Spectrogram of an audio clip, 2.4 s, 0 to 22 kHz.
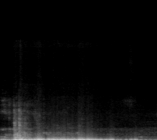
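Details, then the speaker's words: Cold morning first start: engine catches and holds a high, even roar around 2000 rpm, then drops back; normal choke-style fast idle. "तो यह आप देख रहे हैं इसके जो आरपीएम है यह तकरीबन 2000 तक चले गए हैं तो इसकी रीजन क्या है और यह होने चाहिए या नहीं होने चाहिए"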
